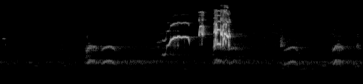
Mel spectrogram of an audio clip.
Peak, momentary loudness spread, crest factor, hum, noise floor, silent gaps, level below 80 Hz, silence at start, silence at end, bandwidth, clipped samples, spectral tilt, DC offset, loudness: -6 dBFS; 27 LU; 20 dB; none; -72 dBFS; none; under -90 dBFS; 1.65 s; 1.3 s; 16 kHz; under 0.1%; 13.5 dB/octave; under 0.1%; -16 LUFS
